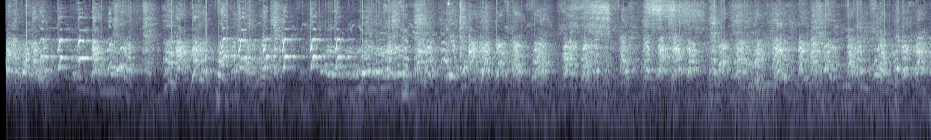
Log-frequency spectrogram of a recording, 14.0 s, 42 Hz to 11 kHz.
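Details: German Shepherd named Scarface from Alpine K9, under evaluation as a personal protection dog, barking loudly and steadily in rapid overlapping bursts for the whole stretch, with dense harsh barks and no pauses.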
